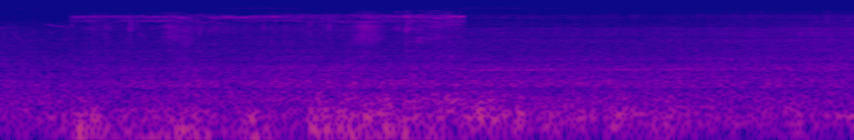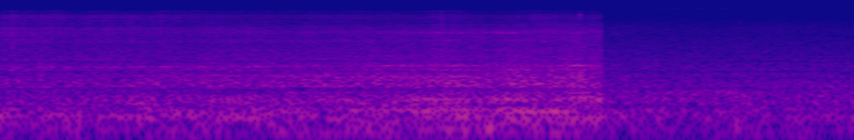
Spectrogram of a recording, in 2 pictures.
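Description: A bus engine running as the bus comes along the road, growing gradually louder before cutting off suddenly near the end.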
